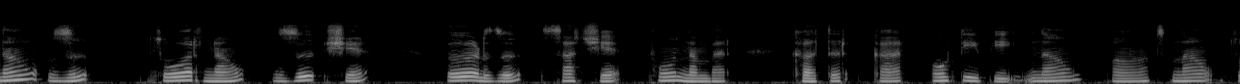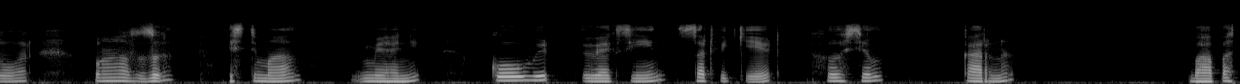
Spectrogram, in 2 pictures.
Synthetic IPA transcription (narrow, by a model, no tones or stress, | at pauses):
nɐwzɨ | t͡soːɾnɐw | zɨʃe | əːʈzɨ | sɐt̪ʃe | pʰoːnːɐmbɐɾ | kʰɐt̪ɨɾ | kaːɾ | oːʈiːpiːnɐw | pãːt͡snawt͡sɔːɾ | pãːzɨ | ist̪imaːl | meni | koːʋiɖ̚ | ʋeːksiːnsɐɾʈi̥pʰikeːʈ | həːsil | kɐɾnɨ | bʱaːpɐt̪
